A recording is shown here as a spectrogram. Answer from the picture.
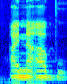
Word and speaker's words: Anaabu: Anaabu. Anaabu. Okay. Oh, you have to pronounce both the A's.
